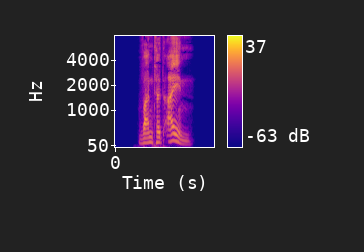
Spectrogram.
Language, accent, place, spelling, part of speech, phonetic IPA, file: German, Germany, Berlin, wandtet ein, verb, [ˌvantət ˈaɪ̯n], De-wandtet ein.ogg
- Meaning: 1. first-person plural preterite of einwenden 2. third-person plural preterite of einwenden# second-person plural preterite of einwenden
